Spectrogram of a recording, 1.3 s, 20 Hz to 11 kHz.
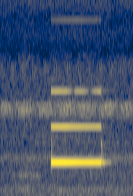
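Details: Panasonic washing machine (about 6–7 kg) that wouldn't power on, after board repair with new power supply and jumper points: one clean high half-second beep in a quiet room; panel powers up and responds normally.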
